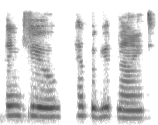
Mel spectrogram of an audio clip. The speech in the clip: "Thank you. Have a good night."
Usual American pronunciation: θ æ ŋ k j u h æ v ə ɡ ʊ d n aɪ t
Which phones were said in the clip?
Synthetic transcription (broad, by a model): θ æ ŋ k j u h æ p ə ɡ ʊ d n aɪ t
